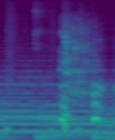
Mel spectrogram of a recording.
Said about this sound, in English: That's a great way to come back in the open. Just me choking. Everyone hears a cough and instinctually like covers their mouth.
